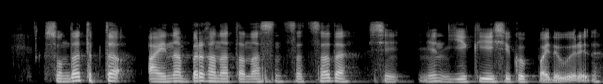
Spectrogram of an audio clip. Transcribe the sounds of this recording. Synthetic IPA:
so̞nd̪ɑt̪ʰɪp̚t̪ɪ | ɑjnɑbɪɾʁɑnɑt̪ʰɑnɑsənsɑt̪sɑd̪ɑse | nːe̞nje̞kʲɪe̞se̞kʲʰɵp̚pʰɑjd̪ɑ̰kʲʰɵ̰ɾe̞̰d̪ɪ

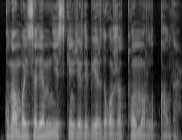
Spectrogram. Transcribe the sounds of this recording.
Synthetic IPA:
qʰʊnɑmbɑjsæle̞mɪne̞sɪ̥t̪̚kʲe̞nʒe̞ɾd̪e̞be̞ɾd̪ɪʁo̞ʒɑt̪ʰo̞mʊɾəlˠəp̚qʰɑ̰lˠd̪ə̰

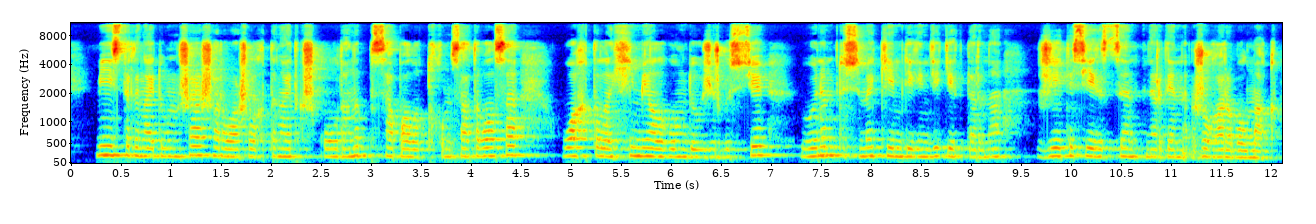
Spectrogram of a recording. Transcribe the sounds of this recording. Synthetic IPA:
minijst̪ɾd̪ɪŋɑjt̪uənʃɑʃɑɾuwɑʃəlˠəq̚t̪əɴɑjt̪qə̥ʃqʰo̞lˠd̪ɑnəpsɑpɑlˠət̪ʰʊ̥qəmsɑt̪əpɑlˠsɑ | wɑqt̪ːəlˠəχʲijmijɑlˠəqwɵŋd̪e̞wʒʏɾɡʲɪzse̞wɵnɪmt̪ʰʏsɪmɪkʲʰe̞md̪e̞ɡʲe̞nd̪e̞ɡʲe̞kt̪aɾənɑ | ʒe̞t̪ɪse̞ɡʲɪzt̪se̞nt̪ne̞ɾd̪e̞nʒo̞ʁɑɾəbo̞lˠmɑq

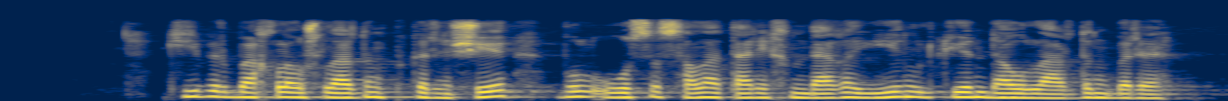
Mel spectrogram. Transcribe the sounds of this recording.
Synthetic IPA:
kʲʰe̞jbɪɾbɑqəlˠɑwʃəlˠɑɾd̪əɴpʰɪ̥kʲɪɾɪnʃe̞bʊlˠwo̞səsɑlˠɑt̪ʰɑɾijχənd̪ɑʁəje̞ŋʏlkʲe̞nd̪ɑwlˠɑɾd̪əɴbɪɾɪ

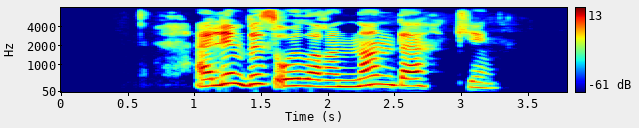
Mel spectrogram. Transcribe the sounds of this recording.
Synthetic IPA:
æle̞mbɪzwo̞jlˠɑʁɑnːɑnd̪ɑkʲʰe̞ŋ

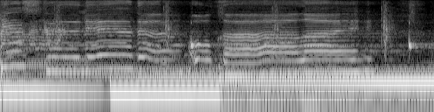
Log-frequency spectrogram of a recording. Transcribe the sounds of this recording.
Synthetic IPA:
esb̪ɪ | le | d̪ɪ | wolˠqɑ | lˠɑ | j

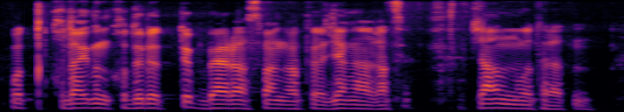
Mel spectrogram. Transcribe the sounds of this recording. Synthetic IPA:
wot̪qʰʊd̪ɑjd̪əɴqʰʊd̪əɾet̪ɪ̥t̪ʰep̚bæɾɪɑspɑɴʁɑt̪ʰəʒɑɴɑʁɑsʒ̥ɑnˠənwo̞t̪əɾɑt̪ən

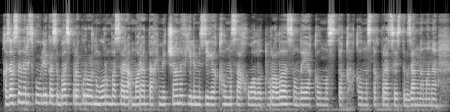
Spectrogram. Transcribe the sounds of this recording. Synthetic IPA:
qʰɑzɑqst̪ɑnɾe̞spublijkɑsəbɑspro̞kuɾo̞ɾənəɴwo̞ɾənbɑsɑɾə̰mɑɾɑt̪æχme̞t̪ʒɑno̞fje̞lɪmɪzd̪e̞ɡʲɪqʰəlˠməsɑquɑlˠət̪ʰuɾɑlˠəso̞nd̪ɑjɑqʰːəlˠməst̪əqqʰəlˠməst̪əq̚pro̞t̪se̞st̪ɪkzɑɴnɑmɑnə

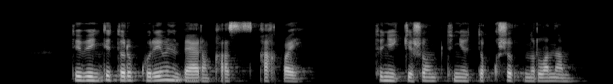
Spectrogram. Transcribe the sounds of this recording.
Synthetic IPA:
t̪ʰɵbe̞ŋt̪et̪ʰʊɾəp̚kʲʰɵɾe̞mɪnbæɾɪɴqʰɑsə̥z̥qʰɑq̚pɑj | t̪ʰʏne̞kʲːe̞ʃoməpt̪ʰʏnek̚t̪ːɪqʰʊ̥ʃəp̚nʊɾlˠɑnɑmən

